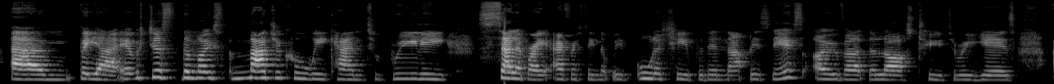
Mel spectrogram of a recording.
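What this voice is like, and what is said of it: Croaky, hoarse voice. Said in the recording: “my voice is a little bit croaky today”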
